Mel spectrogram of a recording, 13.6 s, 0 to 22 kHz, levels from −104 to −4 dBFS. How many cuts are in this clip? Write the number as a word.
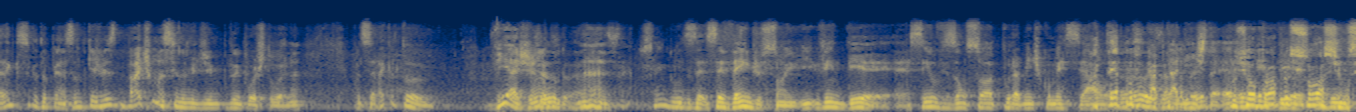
one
